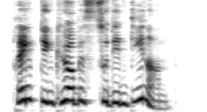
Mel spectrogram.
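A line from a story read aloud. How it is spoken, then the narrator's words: Called out. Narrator (German): dieser rief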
